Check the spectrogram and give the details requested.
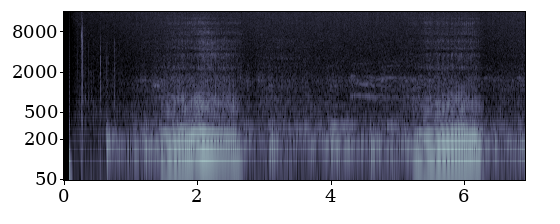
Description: a night in with my girlfriend. she never snors but this night it was like the living dead.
